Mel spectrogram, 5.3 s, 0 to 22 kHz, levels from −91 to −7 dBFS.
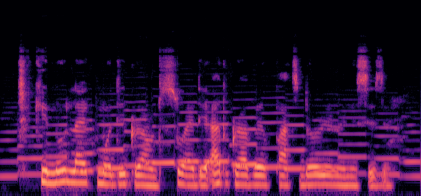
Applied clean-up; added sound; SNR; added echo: none; Wind instrument, woodwind instrument; 9 dB; none.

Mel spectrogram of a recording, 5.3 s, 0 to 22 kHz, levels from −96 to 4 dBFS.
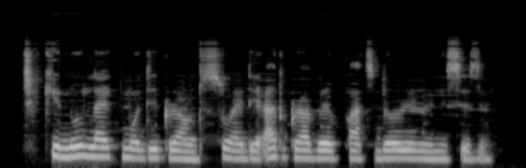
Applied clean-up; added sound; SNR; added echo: neural mask model DeepFilterNet 3.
